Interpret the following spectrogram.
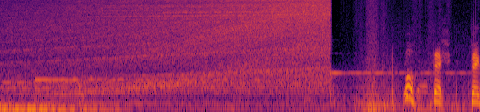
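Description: A soundtrack riser: a swelling whoosh of noise with a few held tones builds for about four seconds, then cuts off abruptly. A man then starts shouting excitedly, "Big fish!", over a faint held tone.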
